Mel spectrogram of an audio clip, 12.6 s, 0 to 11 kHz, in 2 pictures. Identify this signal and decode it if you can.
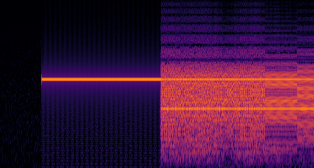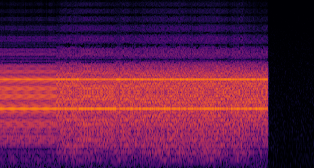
Cassette data (Kansas City type), 1200 baud, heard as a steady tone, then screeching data.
